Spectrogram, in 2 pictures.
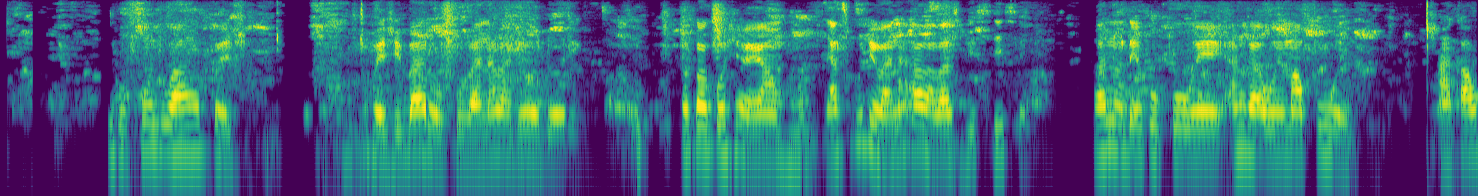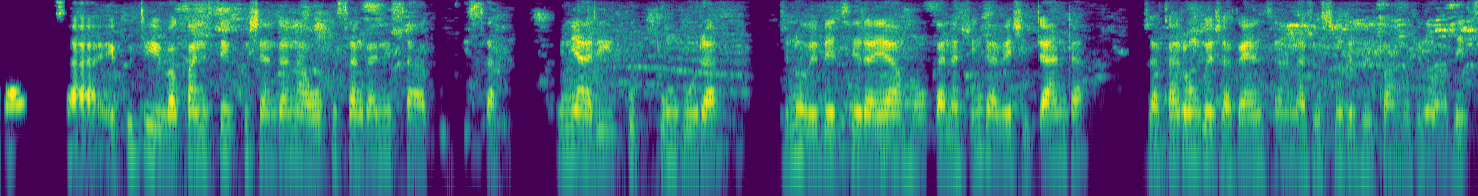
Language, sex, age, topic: Ndau, female, 36-49, education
